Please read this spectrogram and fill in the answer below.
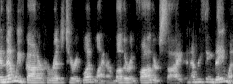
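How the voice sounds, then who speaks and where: A woman with an American accent talks fairly quickly at a medium pitch, her tone bright and sharp. Her intonation is lively, with big swings in loudness. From US East Coast. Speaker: spiritual teacher and intuitive reader. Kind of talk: interview.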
